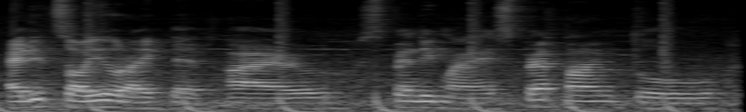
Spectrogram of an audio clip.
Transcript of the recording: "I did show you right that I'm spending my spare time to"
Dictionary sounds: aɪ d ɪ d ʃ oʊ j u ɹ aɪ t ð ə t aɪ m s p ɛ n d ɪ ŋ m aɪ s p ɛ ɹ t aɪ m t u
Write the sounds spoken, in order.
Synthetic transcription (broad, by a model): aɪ d ɪ d s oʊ j u ɹ aɪ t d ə t aɪ m s p ɛ n d ɪ ŋ m aɪ s p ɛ t aɪ m t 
